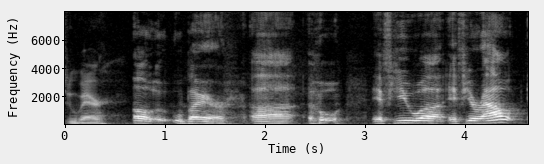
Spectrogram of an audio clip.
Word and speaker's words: Uber: We offer you guys a program with Lyft and Uber, BG. It's pronounced Uber.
